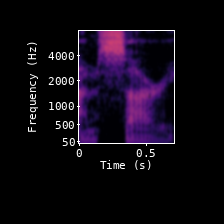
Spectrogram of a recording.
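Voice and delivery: muttered under breath. Retelling what a woman said to you before walking away, muttered under her breath. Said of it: "says something under her breath".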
